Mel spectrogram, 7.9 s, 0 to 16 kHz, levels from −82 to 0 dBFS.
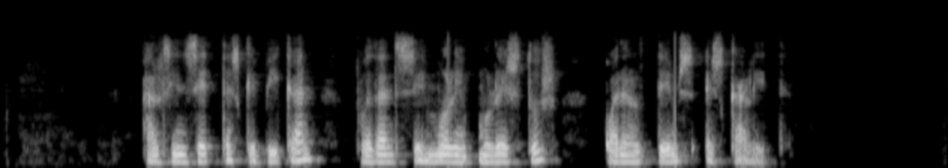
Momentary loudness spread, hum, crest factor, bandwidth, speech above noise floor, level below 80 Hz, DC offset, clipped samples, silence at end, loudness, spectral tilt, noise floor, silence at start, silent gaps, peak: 8 LU; none; 18 dB; 7.6 kHz; 48 dB; -56 dBFS; under 0.1%; under 0.1%; 1.5 s; -21 LUFS; -6.5 dB/octave; -67 dBFS; 1.2 s; none; -4 dBFS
